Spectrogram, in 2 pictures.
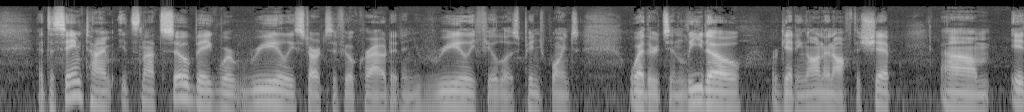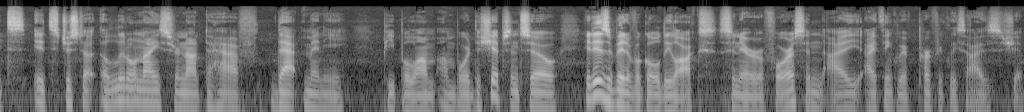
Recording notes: at this year’s Seatrade Global Conference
